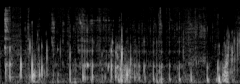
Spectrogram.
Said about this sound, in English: Just drinking our Chappy's Deli brand bottled water.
